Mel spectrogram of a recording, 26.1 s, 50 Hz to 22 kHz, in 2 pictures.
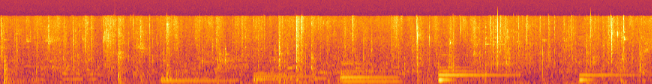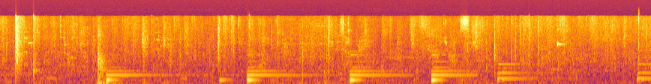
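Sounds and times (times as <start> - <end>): sharp knocks and handling noises: 2.1 - 26.0.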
